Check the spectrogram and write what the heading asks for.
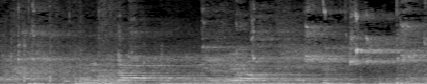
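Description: A basketball being dribbled on a hardwood gym floor, its repeated bounces echoing in the large hall under the voices of players and spectators.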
